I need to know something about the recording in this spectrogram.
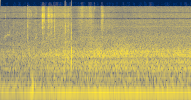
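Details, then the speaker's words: Five-year-old Goodman GPH package unit, blower and outdoor fan running but no compressor, capacitor looks bulged; a steady low electrical hum that never picks up, over the fans: the compressor is trying to start but stalls without a working capacitor. "wait a few seconds listen for a buzz that's it that's the compressor trying to start it's not able to start because it doesn't have the capacitor"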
